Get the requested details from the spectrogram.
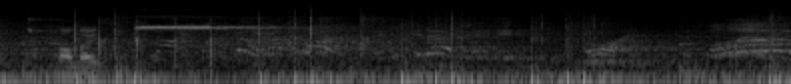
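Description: A volleyball bounces repeatedly on a wooden floor.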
